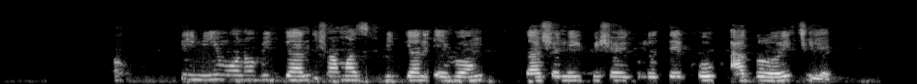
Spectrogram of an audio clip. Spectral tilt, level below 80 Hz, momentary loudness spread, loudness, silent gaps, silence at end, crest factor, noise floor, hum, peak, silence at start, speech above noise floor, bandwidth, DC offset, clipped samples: -5 dB/octave; -62 dBFS; 12 LU; -18 LUFS; none; 0.85 s; 18 dB; -87 dBFS; none; -2 dBFS; 1.15 s; 69 dB; 7.8 kHz; under 0.1%; under 0.1%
